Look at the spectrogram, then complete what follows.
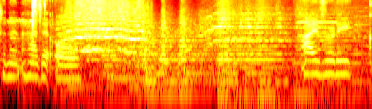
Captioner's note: elephant shrieks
